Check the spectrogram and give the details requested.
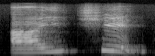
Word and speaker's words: Eichin: how you say my name, Eichin.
